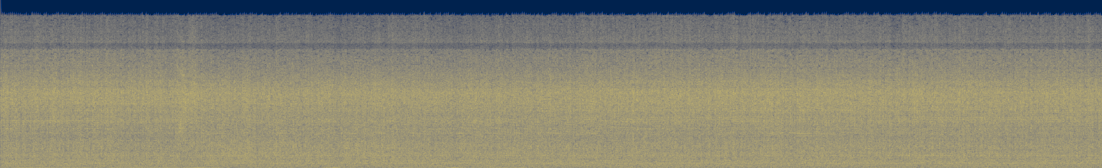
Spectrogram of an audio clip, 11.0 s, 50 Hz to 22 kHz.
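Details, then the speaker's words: 1996 Toyota 4Runner V6, 235k miles, no codes: steady high idle about 1,200–1,500 rpm; coolant only 150°F and dropping instead of 190, so thermostat needs replacing, TPS also suspected; high idle from stuck-open thermostat. "so my collar right now it needs a thermostat because indeed the vehicle is not warming up to 190 right now it's at 150 but it's dropping"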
